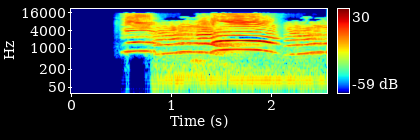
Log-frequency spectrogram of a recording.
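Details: A peacock lets out a loud, harsh, wailing scream, a nasal, rising and falling cry held for over a second, followed by a shorter wail.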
